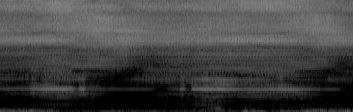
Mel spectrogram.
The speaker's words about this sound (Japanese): お耳にシェーバーってどんな感じ？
